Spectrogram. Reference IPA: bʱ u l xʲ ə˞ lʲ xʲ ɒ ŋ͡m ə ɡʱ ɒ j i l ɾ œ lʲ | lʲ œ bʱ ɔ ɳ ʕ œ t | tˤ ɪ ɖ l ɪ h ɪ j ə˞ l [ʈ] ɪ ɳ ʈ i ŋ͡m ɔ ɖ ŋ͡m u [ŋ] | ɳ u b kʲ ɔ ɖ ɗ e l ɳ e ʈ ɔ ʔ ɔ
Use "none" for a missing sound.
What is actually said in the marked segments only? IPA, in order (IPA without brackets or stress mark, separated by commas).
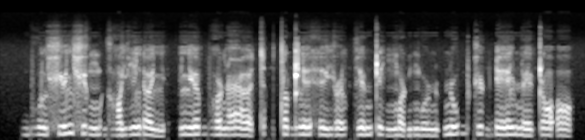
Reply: k, ɳ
